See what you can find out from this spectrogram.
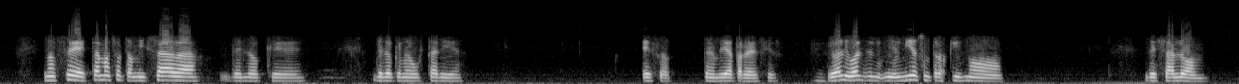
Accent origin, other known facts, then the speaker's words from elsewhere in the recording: Buenos Aires Province, Argentina; Casi, nací en el Gran Buenos Aires.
